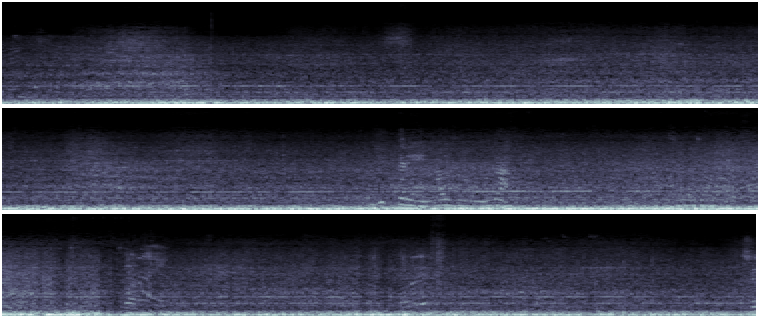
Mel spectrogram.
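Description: Steady low rumble of a bus driving along, heard from its upper deck, with a faint steady whine above it. Faint voices come through briefly in the middle.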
